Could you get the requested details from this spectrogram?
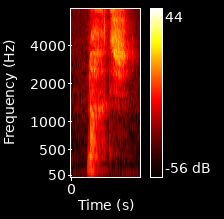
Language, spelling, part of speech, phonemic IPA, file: Dutch, nachts, noun, /nɑxts/, Nl-nachts.ogg
- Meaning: genitive singular of nacht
